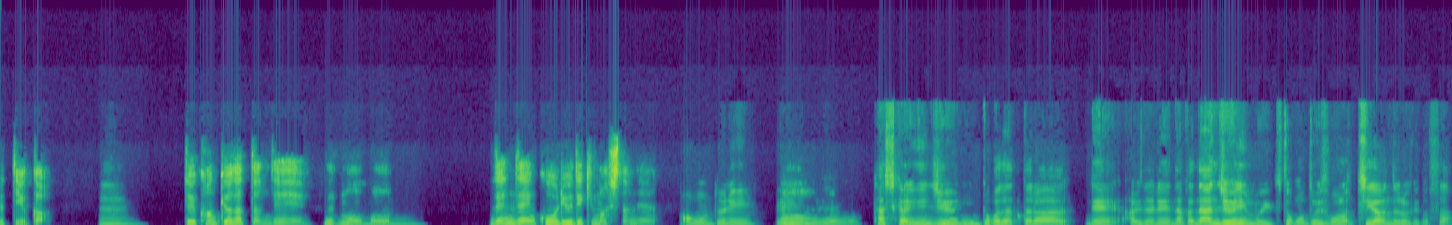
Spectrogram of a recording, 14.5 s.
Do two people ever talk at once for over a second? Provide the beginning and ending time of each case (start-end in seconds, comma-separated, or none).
none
